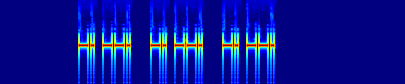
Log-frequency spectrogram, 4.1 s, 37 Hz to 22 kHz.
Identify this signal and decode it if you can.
Morse code, heard as a keyed tone, about 39 wpm, 690 Hz. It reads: NG NG NG
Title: Multi-letter Phonemes Repeated 3x 40wpm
